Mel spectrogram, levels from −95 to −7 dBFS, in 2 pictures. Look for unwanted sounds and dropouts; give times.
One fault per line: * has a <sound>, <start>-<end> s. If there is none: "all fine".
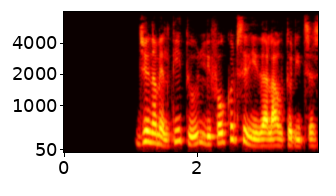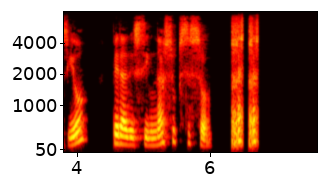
* has a laugh, 6.3-6.7 s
